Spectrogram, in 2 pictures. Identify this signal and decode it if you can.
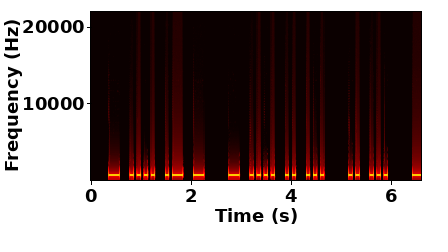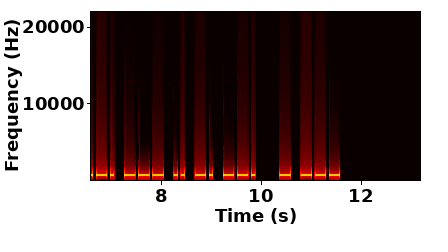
Morse code, heard as a keyed tone, about 17 wpm, 700 Hz. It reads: THAT THIS IS GOING TO
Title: Sets of 5 Words Encore2 17wpm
